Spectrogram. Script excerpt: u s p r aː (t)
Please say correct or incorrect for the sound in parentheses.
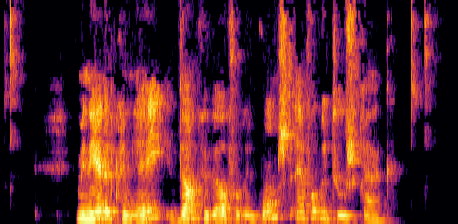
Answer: incorrect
